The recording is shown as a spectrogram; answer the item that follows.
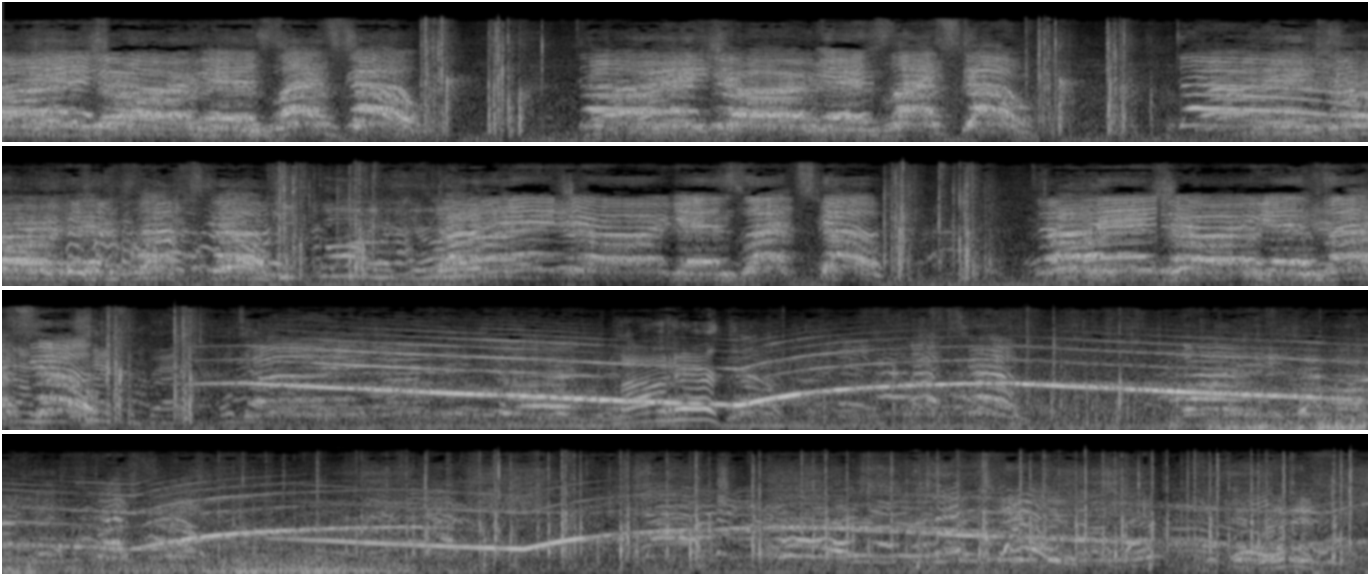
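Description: A group of students chanting 'Donate your organs, let's go' together in repeated bursts, punctuated by hand claps. About halfway through a siren starts, sweeping slowly down and back up in repeated cycles over the crowd noise.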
